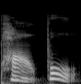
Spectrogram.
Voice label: chinese run; samsung YP-U5; Audio User Interface

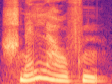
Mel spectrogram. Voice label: German walk fast; samsung YP-U5; Audio User Interface

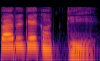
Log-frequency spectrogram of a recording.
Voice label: Korean walk fast; samsung YP-U5; Audio User Interface

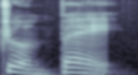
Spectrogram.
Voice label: chinese ready; samsung YP-U5; Audio User Interface

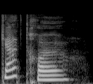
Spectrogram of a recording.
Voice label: french 9 hour; samsung YP-U5; Audio User Interface

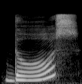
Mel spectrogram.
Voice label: Spanish count 1; samsung YP-U5; Audio User Interface

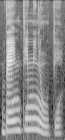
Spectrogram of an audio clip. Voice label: italian 20 min; samsung YP-U5; Audio User Interface

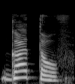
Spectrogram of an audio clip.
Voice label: russian ready; samsung YP-U5; Audio User Interface

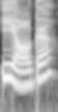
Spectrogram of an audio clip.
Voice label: Portuguese yoga; samsung YP-U5; Audio User Interface

